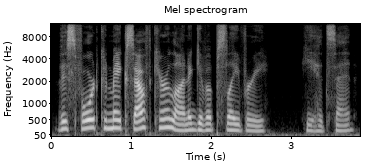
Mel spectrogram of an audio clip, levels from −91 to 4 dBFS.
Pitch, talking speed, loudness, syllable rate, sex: 200 Hz, 185 wpm, -19 LUFS, 5.2 syllables/s, female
